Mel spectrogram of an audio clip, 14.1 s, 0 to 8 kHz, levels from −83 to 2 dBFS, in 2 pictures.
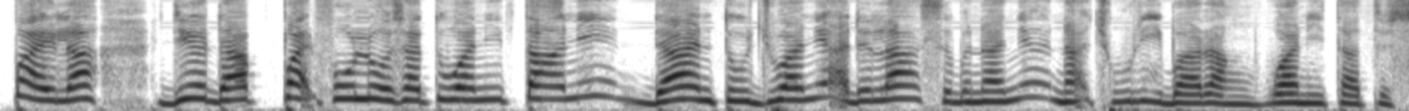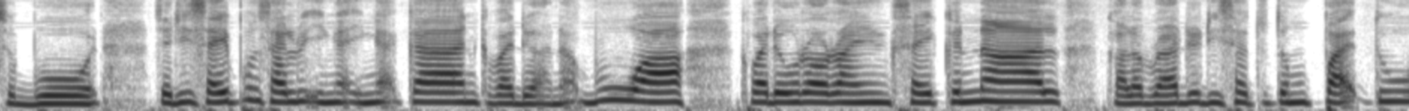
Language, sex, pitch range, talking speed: Malay, male, 250-320 Hz, 150 wpm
